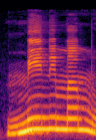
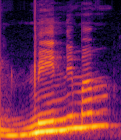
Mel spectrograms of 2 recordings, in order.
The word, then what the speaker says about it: minimum: O cuidado que você tem que ter é só para esse u não ficar muito u, não é mum, mum, é mam, mam, ok? Então, minimum waste. E essa sílaba que tem o M e o M é a última sílaba. E as sílabas tônicas são as primeiras nessas duas palavras.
